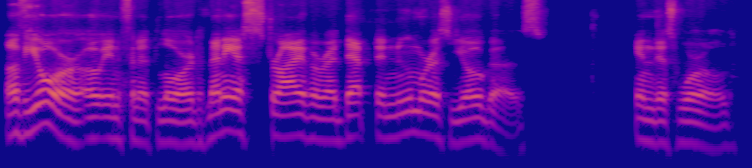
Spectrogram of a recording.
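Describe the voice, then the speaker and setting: Guy reading scripture aloud, a bit under the weather w a cough, mellow voice, dry dull home mic. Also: medium pitch, normal speed, no echo. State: mildly ill with a cough. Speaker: scripture reader and teacher.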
